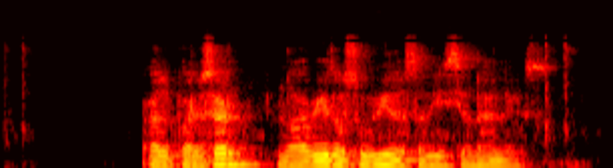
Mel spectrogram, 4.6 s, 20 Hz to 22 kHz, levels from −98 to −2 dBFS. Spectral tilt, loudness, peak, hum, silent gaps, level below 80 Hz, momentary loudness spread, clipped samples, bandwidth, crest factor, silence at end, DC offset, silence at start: -7 dB/octave; -35 LUFS; -18 dBFS; none; none; -74 dBFS; 11 LU; under 0.1%; 9 kHz; 18 dB; 0.5 s; under 0.1%; 1.05 s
